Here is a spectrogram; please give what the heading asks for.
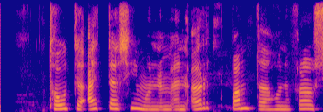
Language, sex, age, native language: Icelandic, female, 11, Icelandic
